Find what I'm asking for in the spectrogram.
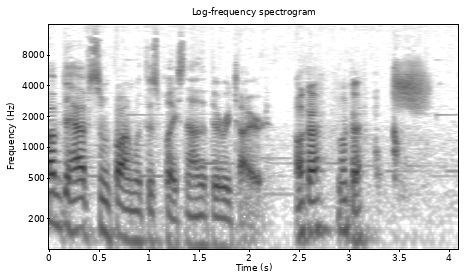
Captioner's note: sniffles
